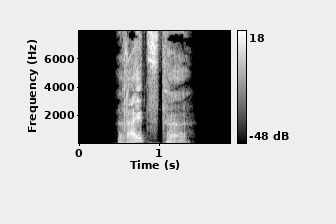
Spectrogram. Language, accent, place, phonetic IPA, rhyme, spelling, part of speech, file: German, Germany, Berlin, [ˈʁaɪ̯t͡stə], -aɪ̯t͡stə, reizte, verb, De-reizte.ogg
- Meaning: inflection of reizen: 1. first/third-person singular preterite 2. first/third-person singular subjunctive II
